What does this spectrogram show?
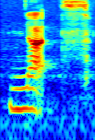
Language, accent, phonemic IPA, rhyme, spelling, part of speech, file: English, US, /nʌts/, -ʌts, nuts, noun / adjective / interjection / verb, En-us-nuts.ogg
- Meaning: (noun) 1. plural of nut 2. The testicles 3. An unbeatable hand; the best poker hand available; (adjective) 1. Insane, mad 2. Crazy, mad; unusually pleased or, alternatively, angered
